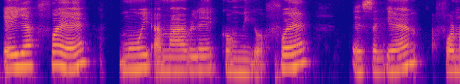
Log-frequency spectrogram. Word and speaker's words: conmigo: Do not say con me. You might think that's how you say it, but it's actually conmigo. That's how we say it, with me.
